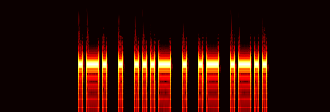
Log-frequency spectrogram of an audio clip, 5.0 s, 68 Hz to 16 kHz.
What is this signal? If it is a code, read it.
Morse code, heard as a keyed tone, about 20 wpm, 700 Hz. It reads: REVEAL
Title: Build A Word - 2 Letters At A Time - 6-Letter Words - 20wpm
